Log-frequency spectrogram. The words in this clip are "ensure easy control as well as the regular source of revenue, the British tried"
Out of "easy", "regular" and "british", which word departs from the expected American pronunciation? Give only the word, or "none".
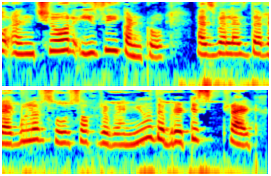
british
